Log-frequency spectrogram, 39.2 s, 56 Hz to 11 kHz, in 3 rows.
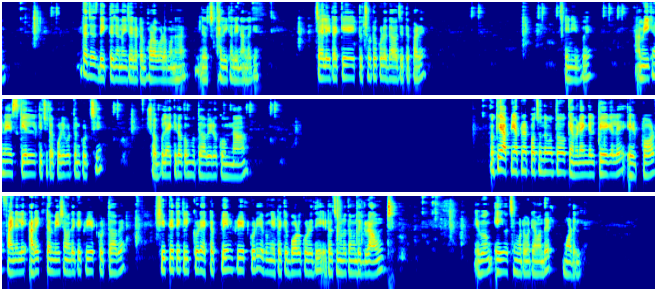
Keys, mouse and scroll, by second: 0.6 Tab, 1.0 click, 1.1 KP_0, 2.5 ctrl+s, 4.7-5.9 shift+middle drag, 5.9 Tab, 6.2 Tab, 6.4 click, 11.0 click, 12.3 click, 13.8 click, 15.2 click, 16.6 click, 17.9 drag, 18.4 drag, 18.8 s, 20.3 click, 20.5 ctrl+s, 22.6-24.9 middle drag, 24.9 KP_0, 25.7 ctrl+s, 26.4-28.6 shift+middle drag, 28.6 ctrl+s, 29.2 shift+a, 31.2-31.5 scroll down 4, 31.5 s, 33.2 KP_0, 34.5 shift+middle click, 35.1 ctrl+s, 35.4-38.4 scroll up 1.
